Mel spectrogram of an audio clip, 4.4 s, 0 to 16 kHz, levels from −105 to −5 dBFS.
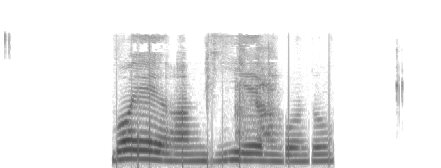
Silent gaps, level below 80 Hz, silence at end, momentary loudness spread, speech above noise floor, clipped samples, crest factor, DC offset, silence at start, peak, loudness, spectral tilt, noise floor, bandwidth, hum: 3.35-3.97 s; -78 dBFS; 0.4 s; 13 LU; over 50 dB; under 0.1%; 18 dB; under 0.1%; 1.15 s; -24 dBFS; -41 LUFS; -6 dB/octave; under -90 dBFS; 7.6 kHz; none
